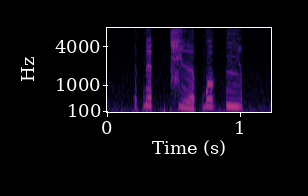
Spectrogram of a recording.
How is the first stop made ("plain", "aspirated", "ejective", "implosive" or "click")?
implosive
